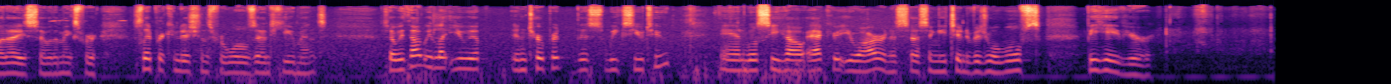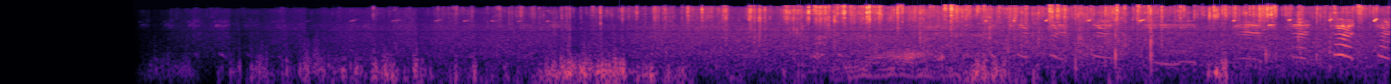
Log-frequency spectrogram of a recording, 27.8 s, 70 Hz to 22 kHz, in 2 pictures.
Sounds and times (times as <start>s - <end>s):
Speech: 0.0s - 3.3s, 3.9s - 11.6s
Wind noise (microphone): 3.9s - 5.2s, 5.8s - 8.4s, 15.3s - 27.7s.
